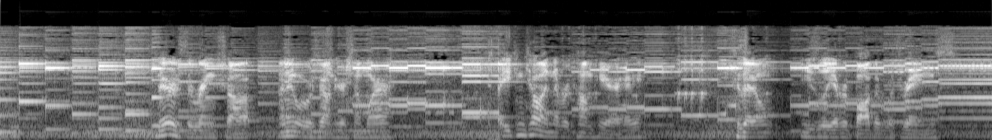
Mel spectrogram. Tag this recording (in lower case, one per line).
music
speech
inside a small room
